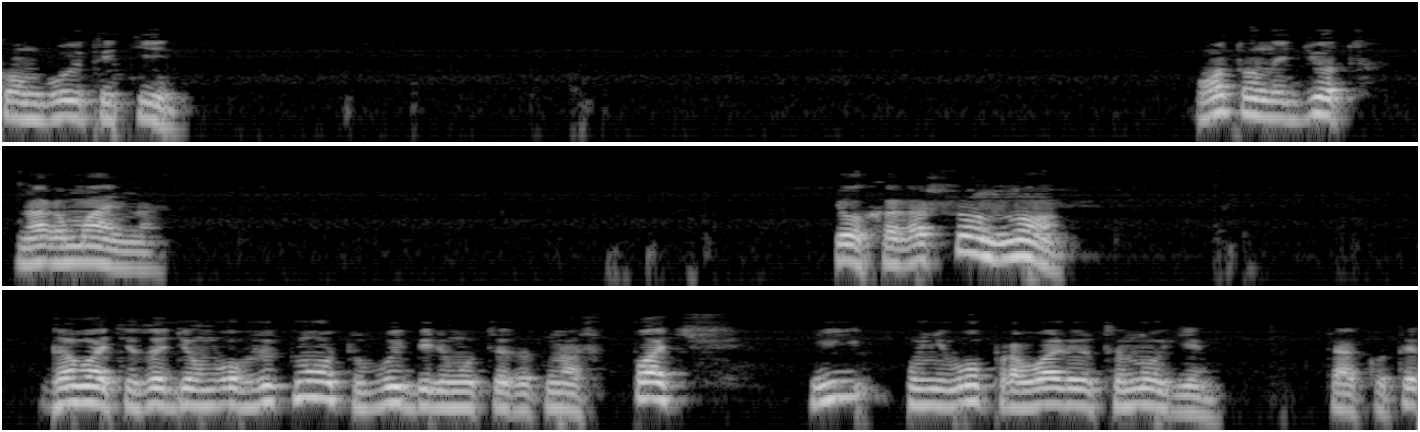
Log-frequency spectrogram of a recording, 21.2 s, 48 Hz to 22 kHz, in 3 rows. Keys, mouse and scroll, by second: 0.4 space, 1.7-2.8 middle drag, 6.1-7.1 middle drag, 10.0 space, 10.5-11.4 middle drag, 12.2-13.0 middle drag, 14.5-15.3 drag, 16.9-18.4 middle drag, 18.9-19.6 shift+middle drag, 19.9-20.4 middle drag.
